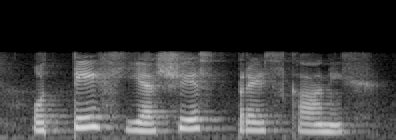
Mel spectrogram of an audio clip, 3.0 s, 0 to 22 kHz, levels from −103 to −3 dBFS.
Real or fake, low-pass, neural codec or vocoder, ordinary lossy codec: real; 5.4 kHz; none; none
